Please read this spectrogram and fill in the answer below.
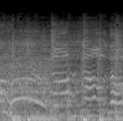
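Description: Live rock band playing: a female singer holds long gliding, wavering notes over electric guitar, bass and drums.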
